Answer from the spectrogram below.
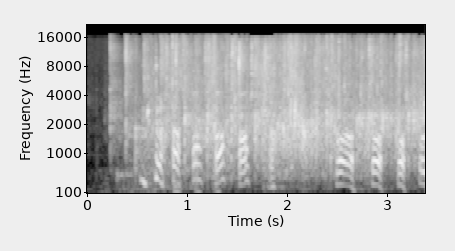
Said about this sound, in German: Es wird viel zu wenig geklatscht.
